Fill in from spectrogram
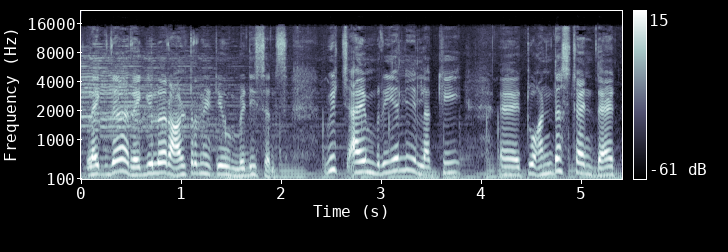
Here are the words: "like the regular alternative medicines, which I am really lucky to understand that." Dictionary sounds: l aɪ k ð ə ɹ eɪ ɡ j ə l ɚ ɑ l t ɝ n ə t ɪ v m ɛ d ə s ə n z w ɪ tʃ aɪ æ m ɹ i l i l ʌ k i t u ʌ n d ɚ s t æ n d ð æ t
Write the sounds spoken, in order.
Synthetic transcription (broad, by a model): l aɪ k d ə ɹ eɪ ɡ j ə l ɚ ɑ l t ɝ n ə t ɪ v m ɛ d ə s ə n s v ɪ tʃ aɪ m ɹ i l i l ʌ k i t u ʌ n d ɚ s t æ n d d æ t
